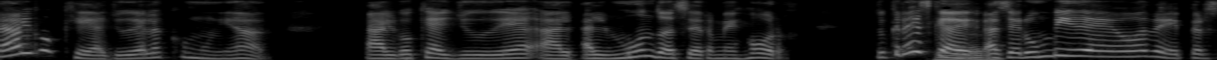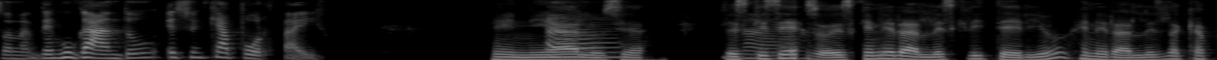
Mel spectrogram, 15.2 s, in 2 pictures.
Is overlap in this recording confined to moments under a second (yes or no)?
yes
